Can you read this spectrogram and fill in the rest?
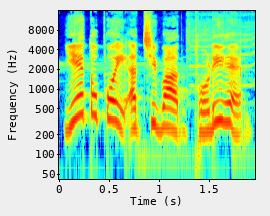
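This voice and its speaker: A woman's voice: high-pitched, animated, normal speed, faint music behind, pitched above the performer's own voice. A woman voicing a worried, nagging wife in a moral story, scolding and insistent. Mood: nagging, reproachful. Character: worried, nagging wife doubting her husband's partner.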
